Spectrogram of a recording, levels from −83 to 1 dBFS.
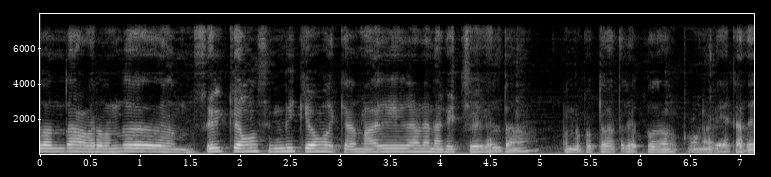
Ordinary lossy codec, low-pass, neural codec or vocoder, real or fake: none; 7.2 kHz; codec, 44.1 kHz, 2.6 kbps, SNAC; fake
